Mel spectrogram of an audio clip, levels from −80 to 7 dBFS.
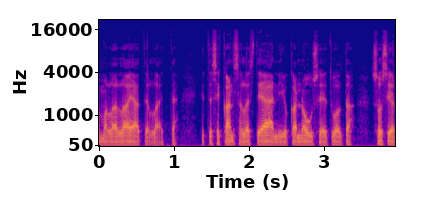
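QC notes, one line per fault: No faults found on this speech clip.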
